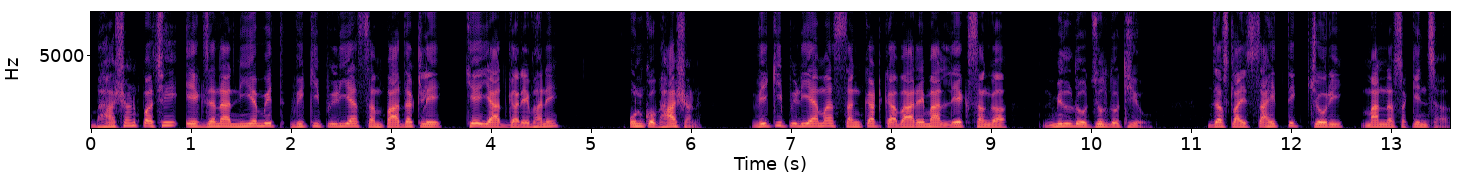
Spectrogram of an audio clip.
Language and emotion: Nepali, neutral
